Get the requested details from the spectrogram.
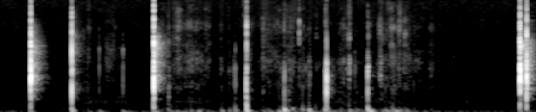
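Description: Fingertips press the hollow bubble domes of a rainbow rectangular silicone pop-it fidget toy held in both hands near the mic. Seven sharp, short pops stand out, with softer clicks and rustles between them, in a quiet, close setting.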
